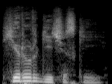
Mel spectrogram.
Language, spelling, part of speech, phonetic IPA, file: Russian, хирургический, adjective, [xʲɪrʊrˈɡʲit͡ɕɪskʲɪj], Ru-хирургический.ogg
- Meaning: surgical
